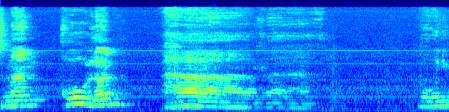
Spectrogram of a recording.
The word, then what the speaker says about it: هذا: وverily it's منقول هذا, but when you pronounce it, it's pronounced long.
